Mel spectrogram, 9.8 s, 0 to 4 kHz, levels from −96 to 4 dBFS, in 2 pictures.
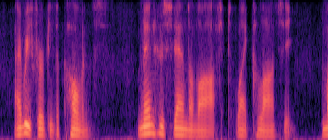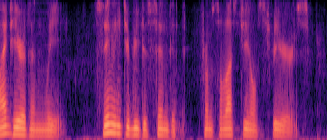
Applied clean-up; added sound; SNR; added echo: neural separator model SepFormer WHAMR!.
